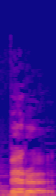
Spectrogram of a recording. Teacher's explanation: アメリカ大陸の北の方は、割と t が d になるんですね。フラップと d って言うんですけど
